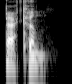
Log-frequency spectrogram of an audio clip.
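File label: "beckon", British English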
